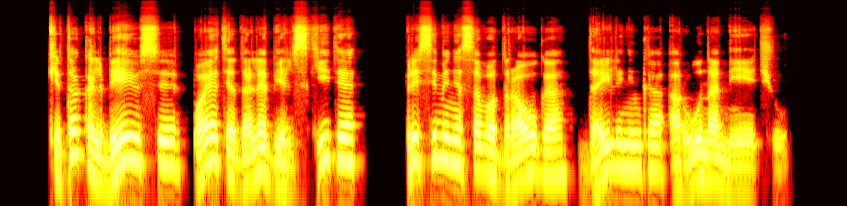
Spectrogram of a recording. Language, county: Lithuanian, Vilnius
